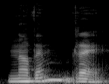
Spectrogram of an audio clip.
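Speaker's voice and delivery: নভেম্বরে with a rolled r, no-VEM-bre; Italian Novembre. Shown as a demonstration. Teacher shows the rolled r in Italian November. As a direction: model নভেম্বরে, r trilled. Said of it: "আরটা হচ্ছে র উচ্চারণ হবে".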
